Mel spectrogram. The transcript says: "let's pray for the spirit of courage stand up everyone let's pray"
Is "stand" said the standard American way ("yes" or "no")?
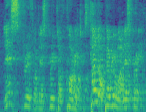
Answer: no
